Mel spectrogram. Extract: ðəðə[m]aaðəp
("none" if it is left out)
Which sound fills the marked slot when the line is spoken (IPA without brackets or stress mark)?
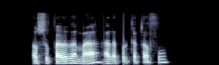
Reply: m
